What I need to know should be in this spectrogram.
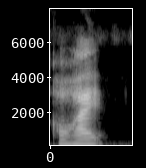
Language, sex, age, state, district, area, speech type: Assamese, female, 18-30, Assam, Biswanath, rural, read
